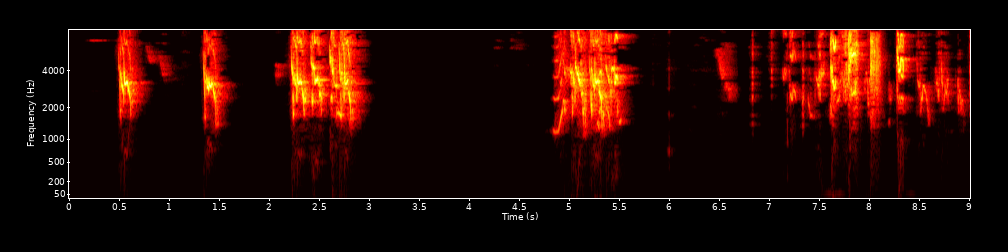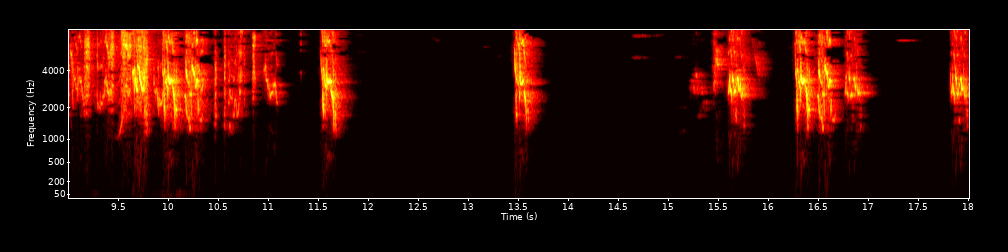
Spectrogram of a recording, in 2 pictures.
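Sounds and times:
budgerigar chattering song: 0:00.5 - 0:03.0, 0:04.8 - 0:05.7, 0:06.5 - 0:11.9, 0:15.2 - 0:17.1, 0:17.8 - 0:18.0.

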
